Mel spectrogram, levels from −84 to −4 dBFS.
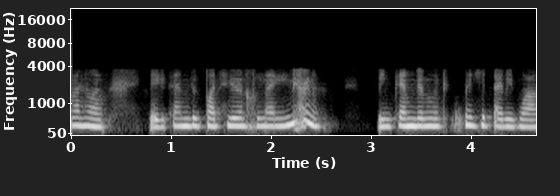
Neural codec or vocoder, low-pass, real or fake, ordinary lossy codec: codec, 16 kHz, 0.5 kbps, FreqCodec, larger model; 3.6 kHz; fake; none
